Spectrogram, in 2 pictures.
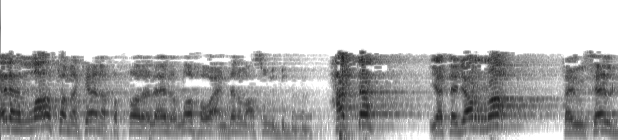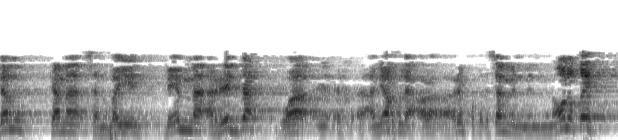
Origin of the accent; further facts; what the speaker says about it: Upper Egypt, Egypt; فأنا صعيدي، والله صعيدي، أنا صعيدي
